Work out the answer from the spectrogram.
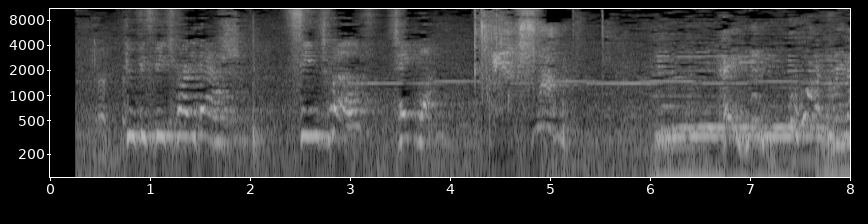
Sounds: speech, music

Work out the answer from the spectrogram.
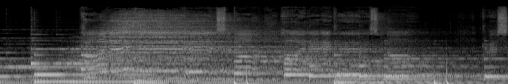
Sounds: mantra, music

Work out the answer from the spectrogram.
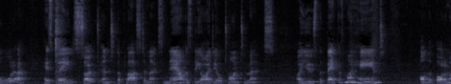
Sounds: speech

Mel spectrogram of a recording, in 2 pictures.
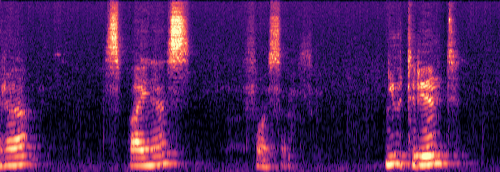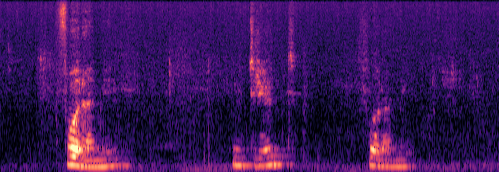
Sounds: speech

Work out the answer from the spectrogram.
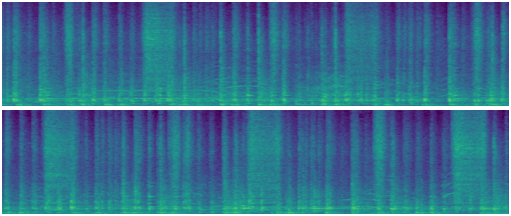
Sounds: speech, percussion, wood block, music

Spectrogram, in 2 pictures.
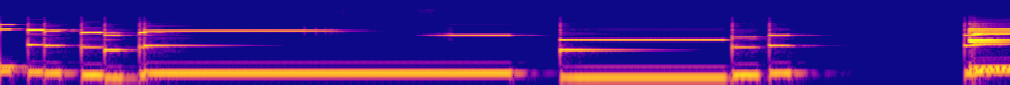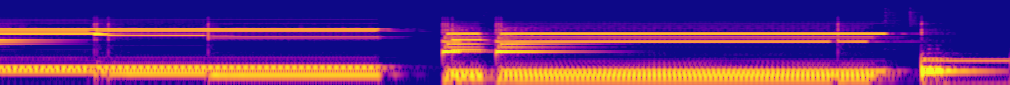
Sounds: electronic organ, playing electronic organ, organ

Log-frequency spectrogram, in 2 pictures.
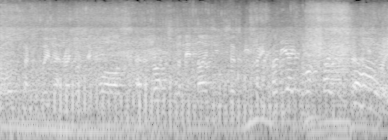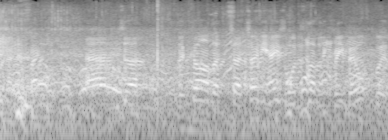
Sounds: vehicle, speech, truck

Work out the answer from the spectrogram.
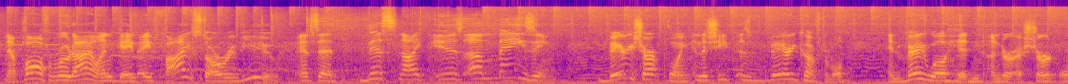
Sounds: speech, music

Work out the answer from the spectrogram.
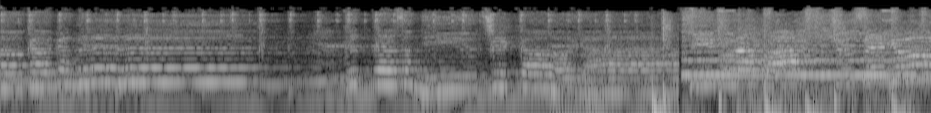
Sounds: music, female singing

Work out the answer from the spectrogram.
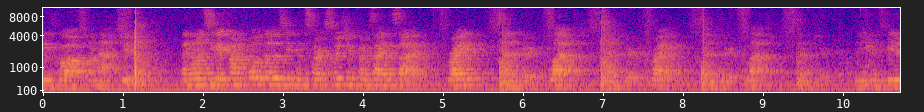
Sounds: speech

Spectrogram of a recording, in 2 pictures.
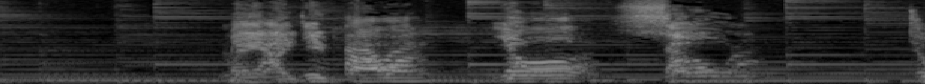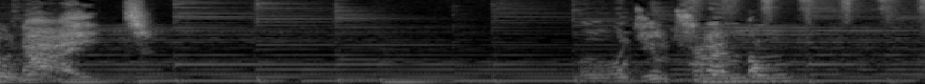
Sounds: speech, background music, music

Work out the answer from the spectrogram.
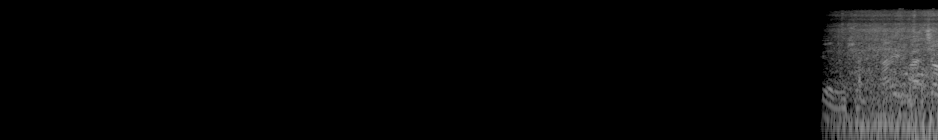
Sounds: speech, silence

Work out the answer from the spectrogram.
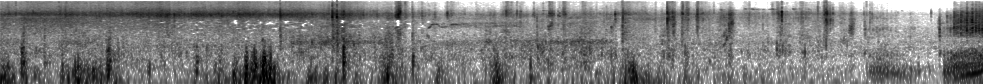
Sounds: chainsaw

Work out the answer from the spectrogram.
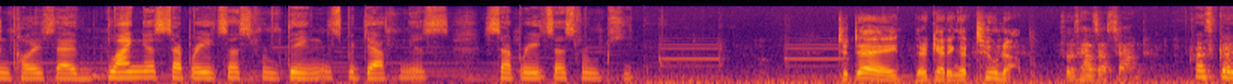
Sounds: music, speech

